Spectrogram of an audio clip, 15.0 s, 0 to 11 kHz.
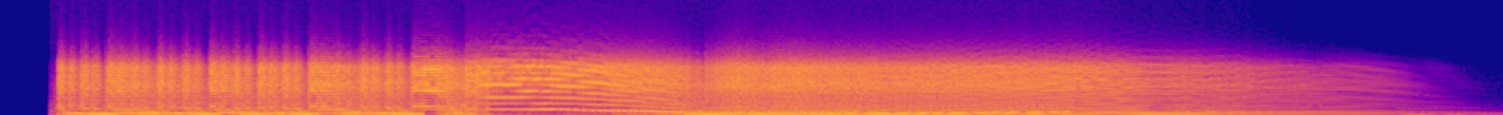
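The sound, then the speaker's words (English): Electric guitar through a DD3 digital delay pedal, heavily distorted: quick repeated notes, then a swooping pitch sweep down and back up, ending in long sustained notes whose repeats slowly fade away. “DD3 Digital Delay.”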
